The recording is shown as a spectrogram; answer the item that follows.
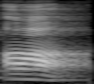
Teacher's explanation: इसके साथ ही विव्रत स्वर, जिन स्वरों का उच्चारण करते समय मुख पूर्ण रूप से खुला हो, जैसे आपके आ, ये विव्रत स्वर कहलाते हैं।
